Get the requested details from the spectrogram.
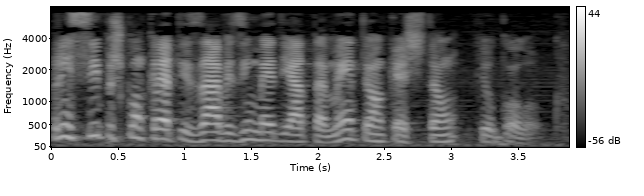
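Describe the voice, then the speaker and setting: A man's pitch moves in very wide swings. He speaks at a moderate speed. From Brazil, Recife. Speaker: law professor. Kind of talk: lecture.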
